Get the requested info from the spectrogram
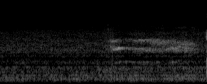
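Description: A house cat gives one short, high meow about a second in; before it there is only faint room tone.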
